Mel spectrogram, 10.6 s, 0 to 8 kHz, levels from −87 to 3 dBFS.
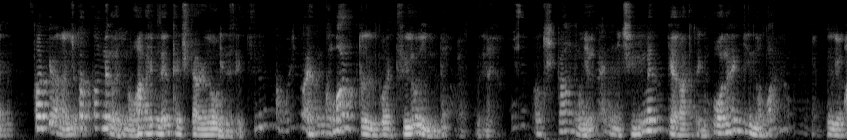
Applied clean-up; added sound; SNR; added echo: neural mask model DeepFilterNet 3.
